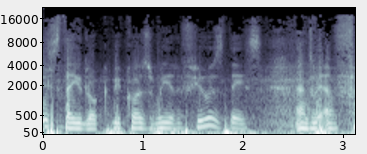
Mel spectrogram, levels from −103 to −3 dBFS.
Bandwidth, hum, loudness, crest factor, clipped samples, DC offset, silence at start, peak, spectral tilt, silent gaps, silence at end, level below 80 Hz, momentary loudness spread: 17.5 kHz; none; -19 LUFS; 12 dB; under 0.1%; under 0.1%; 0 s; -4 dBFS; -7 dB/octave; none; 0 s; -20 dBFS; 7 LU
